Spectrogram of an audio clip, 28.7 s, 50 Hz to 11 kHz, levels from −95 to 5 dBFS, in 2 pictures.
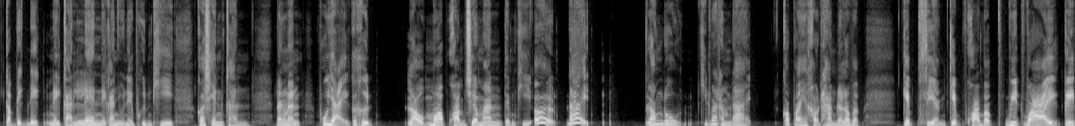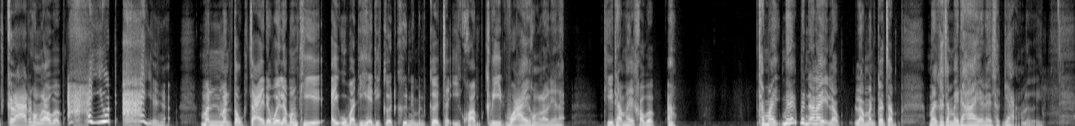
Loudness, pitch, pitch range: -17 LUFS, 185 Hz, 160-230 Hz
